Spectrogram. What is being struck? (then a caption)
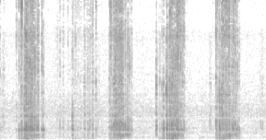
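Plastic paddle hairbrush with pin bristles. Fingertips rapidly rake and flick the pin bristles of a green plastic paddle hairbrush held in one hand. Four short bursts of dry, scratchy rasping are heard, each with broadband texture from low-mid up to bright highs, separated by quiet gaps.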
